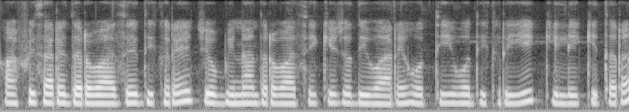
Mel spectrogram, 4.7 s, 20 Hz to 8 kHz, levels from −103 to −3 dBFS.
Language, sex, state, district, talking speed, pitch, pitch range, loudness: Hindi, female, Chandigarh, Chandigarh, 255 wpm, 185 Hz, 180-195 Hz, -16 LUFS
